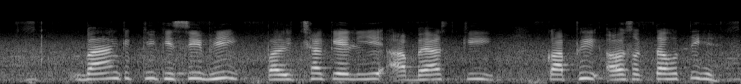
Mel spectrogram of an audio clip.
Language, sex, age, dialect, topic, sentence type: Hindi, female, 25-30, Awadhi Bundeli, banking, statement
